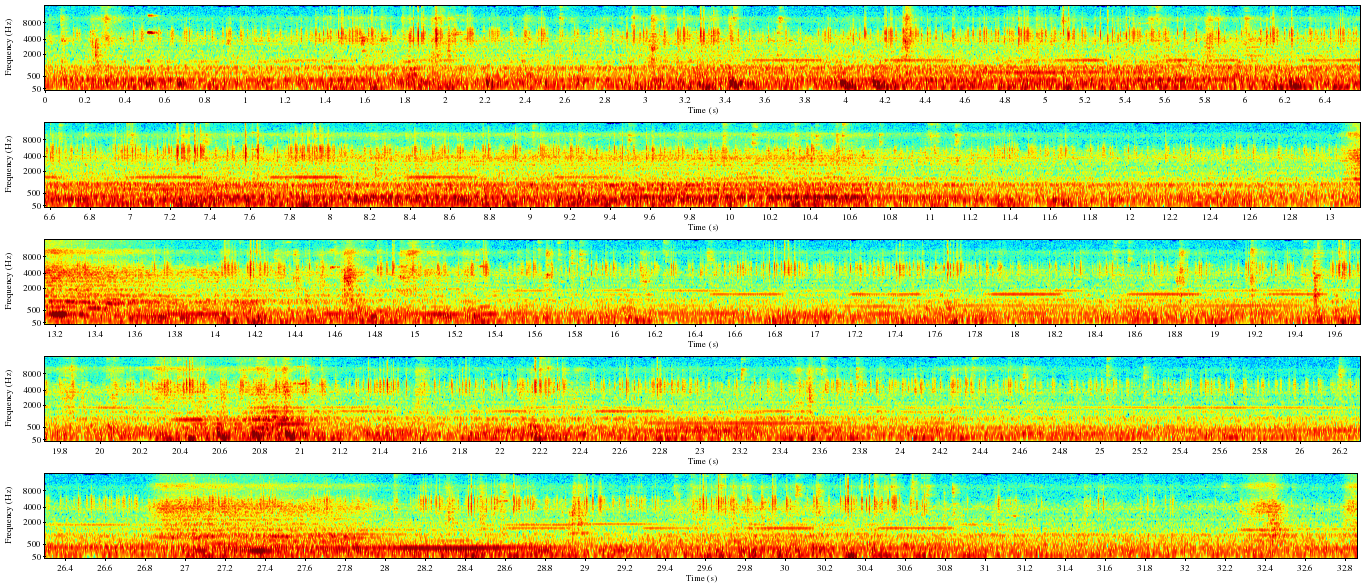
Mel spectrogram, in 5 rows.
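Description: Tigercat LX870D feller buncher heard from inside its cab: a steady engine and hydraulic drone with held, slowly wavering whines as the felling head works. Two falling whines come about thirteen and twenty-seven seconds in.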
